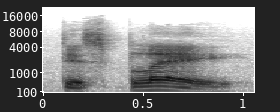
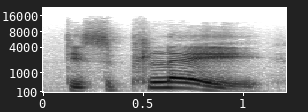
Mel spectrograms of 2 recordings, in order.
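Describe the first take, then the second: First: The p is a tense, unaspirated sound. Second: The p is a breathy, aspirated sound. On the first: The speaker calls it right. "된 소리, 쌍비읍 발음을 붙이면서" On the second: The speaker calls it wrong. "이렇게 하지 마시고요"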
